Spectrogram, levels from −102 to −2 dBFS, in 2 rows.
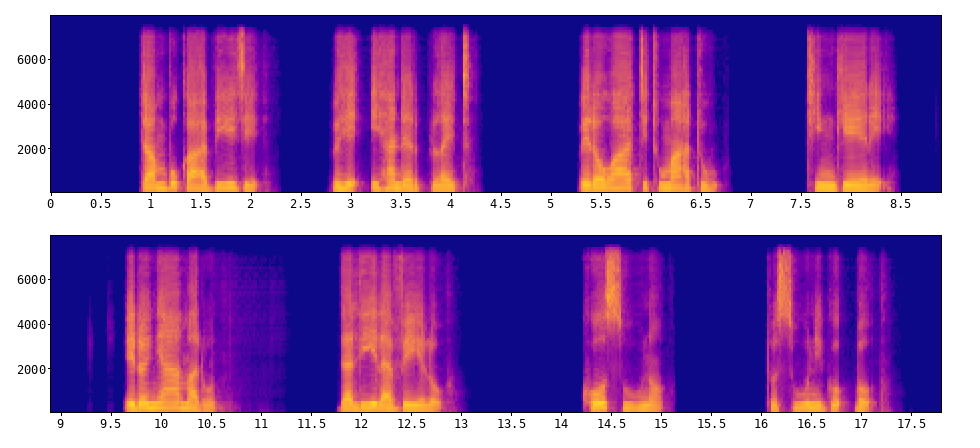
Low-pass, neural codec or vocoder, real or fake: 7.2 kHz; codec, 16 kHz, 0.3 kbps, FocalCodec; fake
